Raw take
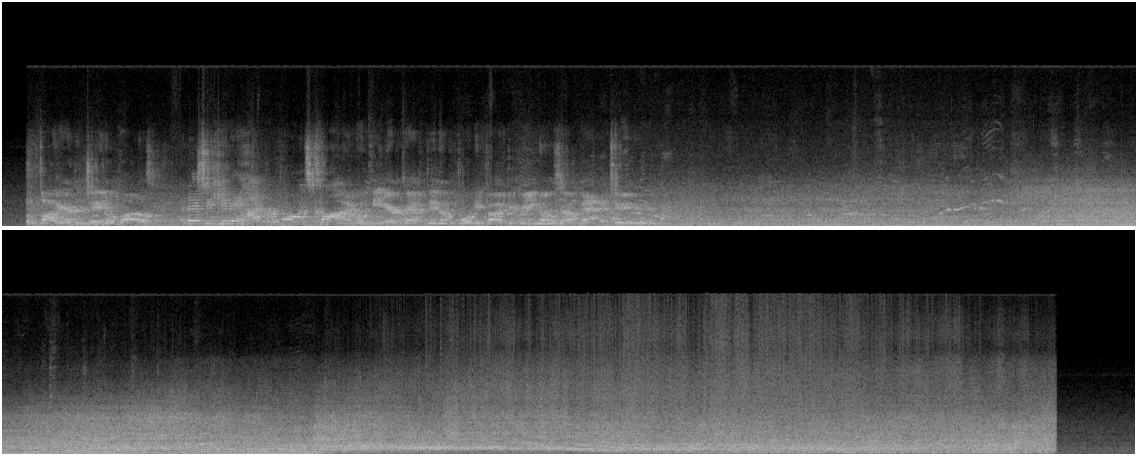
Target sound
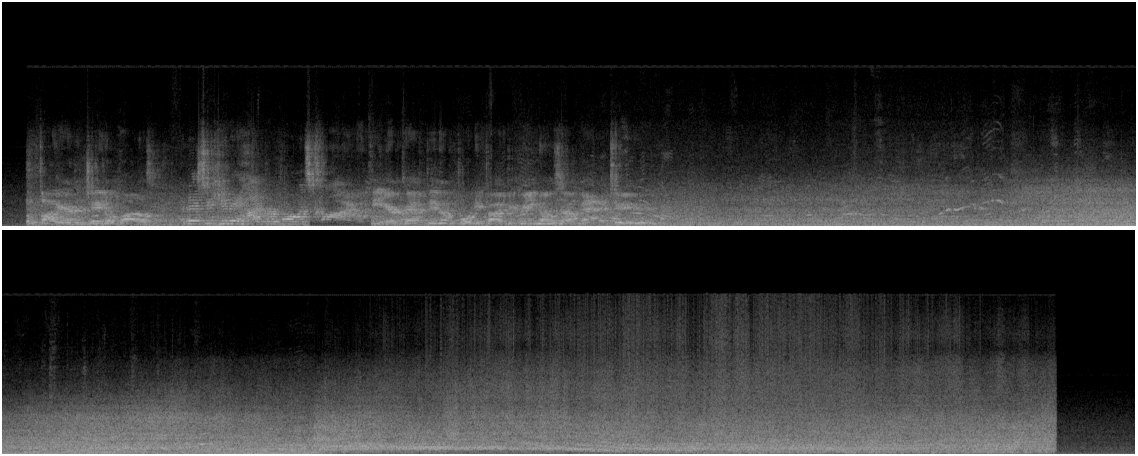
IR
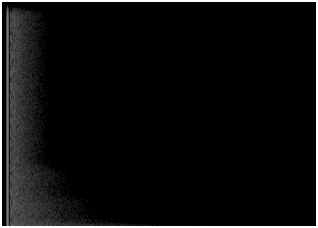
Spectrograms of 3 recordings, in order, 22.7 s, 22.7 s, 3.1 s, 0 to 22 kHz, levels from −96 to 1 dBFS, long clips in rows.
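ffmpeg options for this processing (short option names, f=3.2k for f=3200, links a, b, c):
-filter_complex "[0:a]asettb=1/sr,asplit=3[a][b][c];[a]atrim=end=3.074[d];[b]atrim=start=3.07:end=3.69,asetpts=PTS-STARTPTS,afade=t=in:d=0.004:c=qsin,afade=t=out:st=0.616:d=0.004:c=qsin,highpass=1.1k[e];[c]atrim=start=3.686[f];[d][e]acrossfade=d=0.004:c1=hsin:c2=qsin[g];[g][f]acrossfade=d=0.004:c1=qsin:c2=hsin,aeval=exprs='val(0)+0.00178*(sin(2*PI*60*n/s)+sin(2*PI*2*60*n/s)/2+sin(2*PI*3*60*n/s)/3+sin(2*PI*4*60*n/s)/4+sin(2*PI*5*60*n/s)/5)':c=same,volume=-7dB"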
